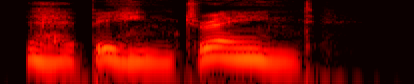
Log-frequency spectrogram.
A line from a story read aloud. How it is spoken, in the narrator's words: Emma said, her voice shaking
